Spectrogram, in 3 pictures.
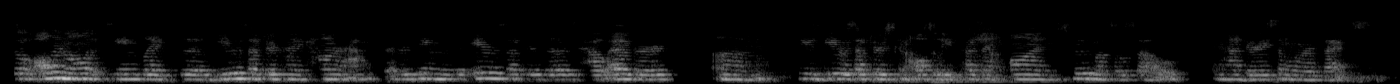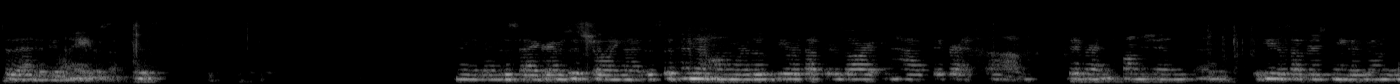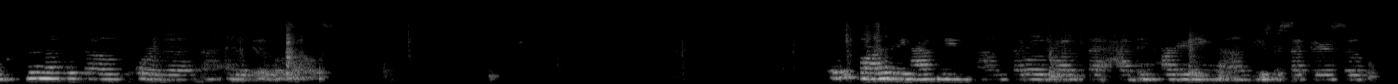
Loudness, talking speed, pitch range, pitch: -35 LUFS, 140 wpm, 225-250 Hz, 235 Hz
